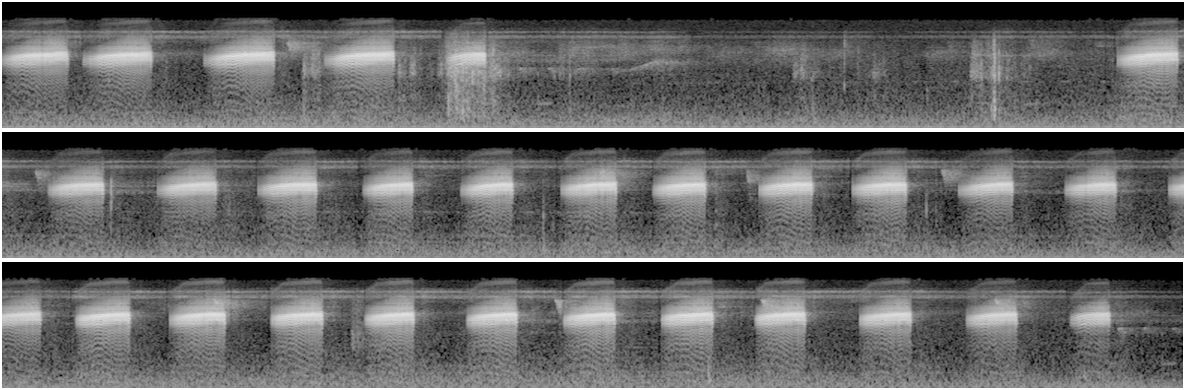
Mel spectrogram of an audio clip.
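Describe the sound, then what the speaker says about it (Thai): A male poison arrow frog in a rainforest calls to a female in a long, even series of loud, regular chirping pulses, pausing briefly before resuming the same steady rhythm, with no voices present. "กบพอยซันแอโร่เพศผู้กำลังเกี้ยวพากบเพศเมียเสียงเพลงอันราบเรียบของมันคือความพยายามที่จะหลอกล่อให้เจ้าเพศเมียติดตามมัน"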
